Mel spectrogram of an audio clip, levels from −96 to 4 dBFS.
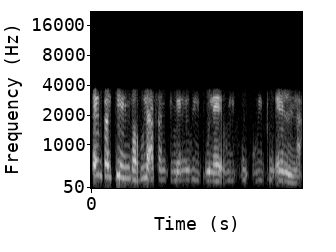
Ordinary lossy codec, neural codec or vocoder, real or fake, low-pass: none; none; real; 3.6 kHz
